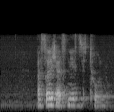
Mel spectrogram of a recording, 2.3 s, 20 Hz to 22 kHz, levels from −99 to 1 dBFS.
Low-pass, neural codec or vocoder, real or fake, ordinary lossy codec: 7.2 kHz; vocoder, 24 kHz, 100 mel bands, Vocos; fake; none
